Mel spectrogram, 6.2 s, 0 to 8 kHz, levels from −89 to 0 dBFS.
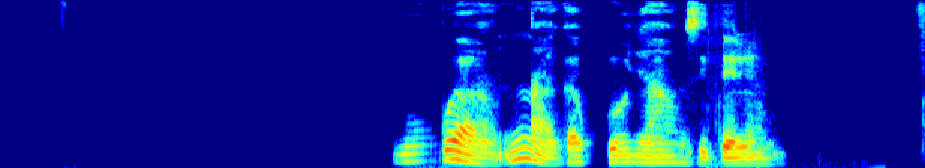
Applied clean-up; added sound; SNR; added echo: neural mask model DeepFilterNet 3.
